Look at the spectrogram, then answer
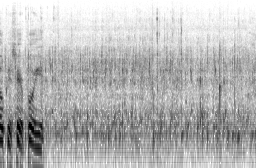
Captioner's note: water babbling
